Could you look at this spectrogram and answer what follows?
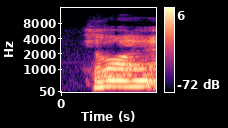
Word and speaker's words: Holo: re-release of horo say spell it Holo are all you want I replace the L with an R that's how it should be hor horo is awesome this figure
